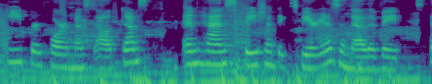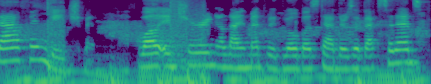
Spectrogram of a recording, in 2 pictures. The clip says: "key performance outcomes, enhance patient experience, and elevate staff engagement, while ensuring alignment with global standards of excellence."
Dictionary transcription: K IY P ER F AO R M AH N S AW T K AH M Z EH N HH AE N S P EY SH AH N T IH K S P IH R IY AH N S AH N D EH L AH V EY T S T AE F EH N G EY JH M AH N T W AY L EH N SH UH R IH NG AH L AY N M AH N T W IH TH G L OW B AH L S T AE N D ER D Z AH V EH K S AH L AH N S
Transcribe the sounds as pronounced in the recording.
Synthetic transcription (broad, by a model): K IY P ER F AO R M AH N S AW T K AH M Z EH N HH AE N S P EY SH AH N T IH K S P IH R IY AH N S AH N D EH L AH V EY T S T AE F EH N G EY JH M AH N T W AY L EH N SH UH R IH NG AH L AY N M AH N T W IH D G L OW B AH L S T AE N D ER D S AH V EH K S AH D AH N S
